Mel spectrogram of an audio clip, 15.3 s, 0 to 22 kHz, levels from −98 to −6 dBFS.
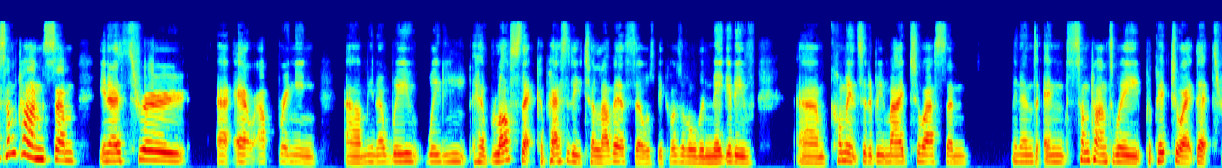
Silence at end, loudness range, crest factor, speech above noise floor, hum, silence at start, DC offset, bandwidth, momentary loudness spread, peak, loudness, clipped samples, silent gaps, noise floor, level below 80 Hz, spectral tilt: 0 s; 4 LU; 18 dB; 45 dB; none; 0 s; under 0.1%; 12.5 kHz; 12 LU; -6 dBFS; -22 LUFS; under 0.1%; none; -67 dBFS; -70 dBFS; -5.5 dB/octave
